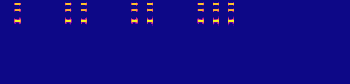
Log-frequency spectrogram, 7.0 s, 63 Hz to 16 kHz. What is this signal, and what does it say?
Beep code, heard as a piezo beeper, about 4000 Hz. 1-2-2-3. In Phoenix BIOS tables: BIOS ROM checksum failure.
